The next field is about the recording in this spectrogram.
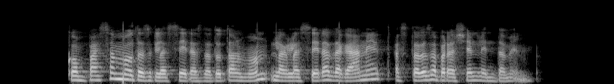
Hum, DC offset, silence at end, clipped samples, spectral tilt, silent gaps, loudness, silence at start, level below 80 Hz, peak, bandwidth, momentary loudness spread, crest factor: none; under 0.1%; 0.8 s; under 0.1%; -6.5 dB/octave; none; -18 LUFS; 0.7 s; -56 dBFS; -2 dBFS; 7.4 kHz; 8 LU; 18 dB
